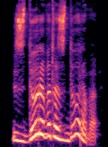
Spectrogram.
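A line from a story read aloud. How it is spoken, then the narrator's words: Muttering. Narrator (Russian): пробурчал Кельмир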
